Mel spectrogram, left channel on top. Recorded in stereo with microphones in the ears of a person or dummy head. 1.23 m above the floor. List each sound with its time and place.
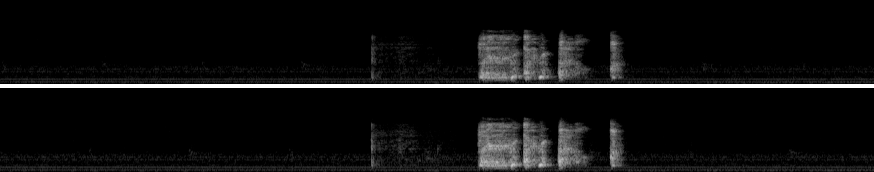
3.7 s a cough: 30° right (ahead or behind), 1.0 m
